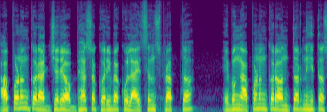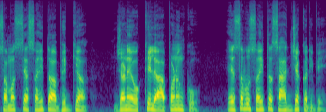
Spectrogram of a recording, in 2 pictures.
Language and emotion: Odia, neutral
